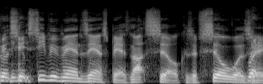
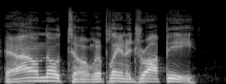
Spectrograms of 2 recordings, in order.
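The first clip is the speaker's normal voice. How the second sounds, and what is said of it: Imitates another person's voice, badly. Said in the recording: “Sorry for that impersonation ... the impersonations are god awful, but made with love”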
